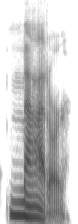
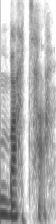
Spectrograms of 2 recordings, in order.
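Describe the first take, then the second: First: The middle T is a soft D-like flap. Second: The middle T is a crisp T. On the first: The speaker calls it right. "It's matter" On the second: The speaker calls it wrong. "You say matter"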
